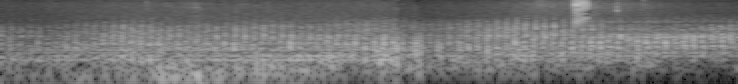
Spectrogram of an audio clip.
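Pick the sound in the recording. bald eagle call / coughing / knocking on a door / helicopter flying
helicopter flying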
